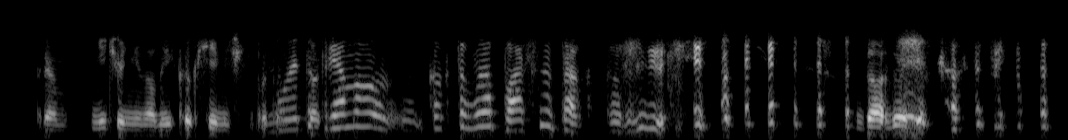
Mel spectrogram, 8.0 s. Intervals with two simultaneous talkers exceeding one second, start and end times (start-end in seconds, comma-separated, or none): none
